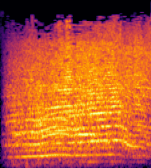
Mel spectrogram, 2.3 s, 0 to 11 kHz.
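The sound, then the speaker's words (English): A 240-horsepower road racing motorcycle engine revs hard, a loud sustained high-pitched whine that climbs slightly in pitch over a couple of seconds, with no voices. The motorcycle reaches 200 miles per hour. “240 horsepower, 200 miles per hour, two wheels with no roll cage. This is the world of motorcycle road racing, the pinnacle of motorsport.”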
